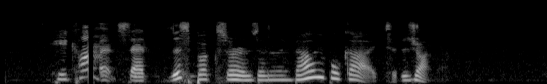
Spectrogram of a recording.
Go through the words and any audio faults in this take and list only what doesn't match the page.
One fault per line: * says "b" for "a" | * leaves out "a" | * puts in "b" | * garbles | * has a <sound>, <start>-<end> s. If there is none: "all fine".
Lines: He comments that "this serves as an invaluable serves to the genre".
* has a dropout, 0.9-0.9 s
* puts in "book"
* says "guide" for "serves"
